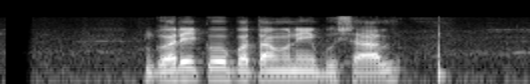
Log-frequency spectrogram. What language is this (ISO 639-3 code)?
nep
